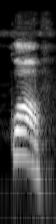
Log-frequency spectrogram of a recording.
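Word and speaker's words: كاف: এই কাফ, কাফের উচ্চারণ মাখরাজ হচ্ছে জিবের গোড়া থেকে একটু আগে, মানে যেখান থেকে কফ উচ্চারণ হচ্ছিল তার একটু আগে থেকে, জিবের গোড়া থেকে একটু আগে এবং তার বরাবর উপরে তালুর সাথে লাগিয়ে উচ্চারণ হয় কাফ কাফ কাফ।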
